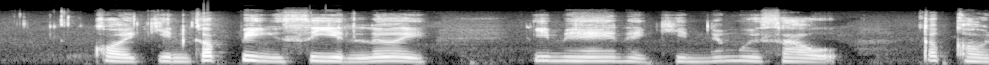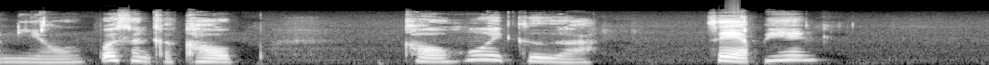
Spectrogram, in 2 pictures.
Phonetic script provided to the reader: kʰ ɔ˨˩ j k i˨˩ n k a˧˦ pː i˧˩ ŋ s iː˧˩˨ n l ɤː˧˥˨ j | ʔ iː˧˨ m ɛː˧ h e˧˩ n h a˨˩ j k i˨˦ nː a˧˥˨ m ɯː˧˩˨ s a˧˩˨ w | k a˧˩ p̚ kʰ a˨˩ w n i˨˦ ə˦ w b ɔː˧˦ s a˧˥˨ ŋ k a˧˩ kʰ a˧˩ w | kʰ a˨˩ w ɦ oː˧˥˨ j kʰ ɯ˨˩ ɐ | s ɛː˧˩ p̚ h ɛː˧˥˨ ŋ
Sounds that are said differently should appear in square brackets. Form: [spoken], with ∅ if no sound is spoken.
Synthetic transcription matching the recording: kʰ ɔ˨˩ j k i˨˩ n k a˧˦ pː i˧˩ ŋ s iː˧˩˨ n l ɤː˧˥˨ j | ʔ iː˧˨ m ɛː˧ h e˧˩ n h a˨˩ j k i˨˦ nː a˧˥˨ m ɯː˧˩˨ s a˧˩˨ w | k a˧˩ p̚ kʰ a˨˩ w n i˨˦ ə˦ w b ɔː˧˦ s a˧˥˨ [n] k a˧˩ kʰ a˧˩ w | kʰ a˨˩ w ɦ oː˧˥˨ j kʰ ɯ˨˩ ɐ | s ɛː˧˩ p̚ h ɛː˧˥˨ ŋ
